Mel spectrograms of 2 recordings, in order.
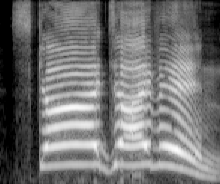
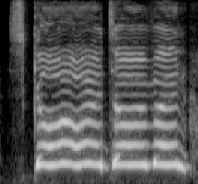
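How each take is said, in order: First: It is yelled out loudly. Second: It is said softly, without yelling.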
